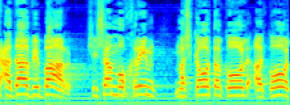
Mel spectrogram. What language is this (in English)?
Hebrew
